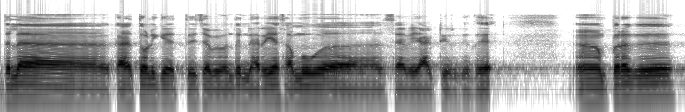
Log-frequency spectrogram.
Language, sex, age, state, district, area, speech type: Tamil, male, 30-45, Tamil Nadu, Thanjavur, rural, spontaneous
